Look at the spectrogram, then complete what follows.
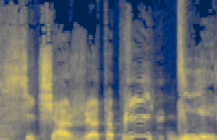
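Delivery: beastly, growled, wolf-like growling voice. Reading a children's tale aloud, voicing the wolf at the pig's door, growling. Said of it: "прорычал волк".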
